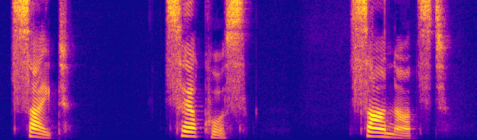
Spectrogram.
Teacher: In German, Z always sounds like ts, like the end of the word cats.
